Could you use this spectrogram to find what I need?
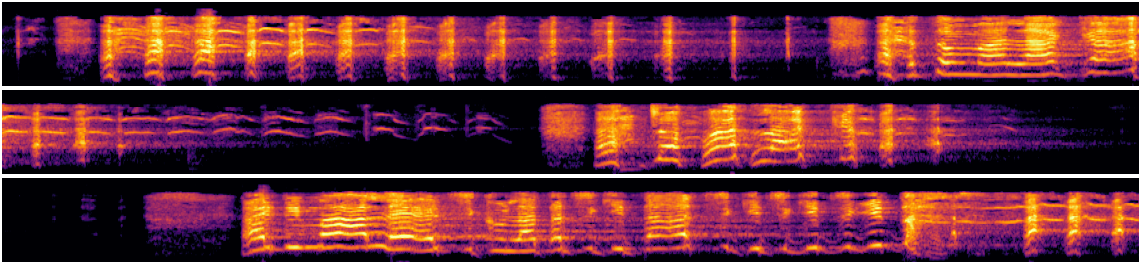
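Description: A young girl laughs loudly close by.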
